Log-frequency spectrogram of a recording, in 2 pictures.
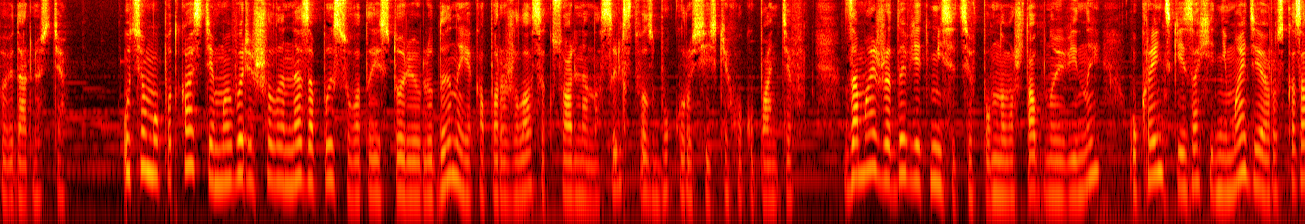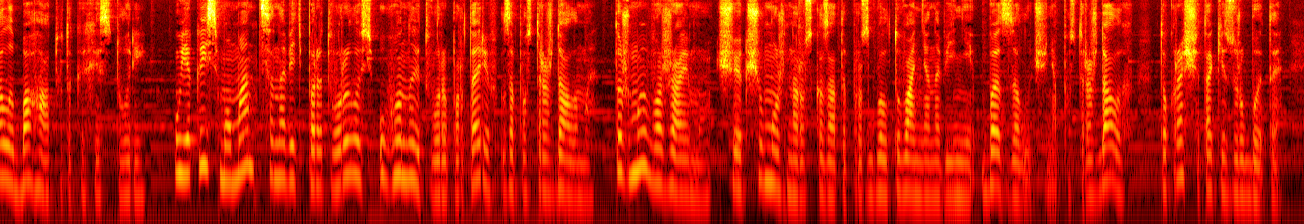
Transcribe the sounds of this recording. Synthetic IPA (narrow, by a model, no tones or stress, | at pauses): t̪pɔʋʲid̪ɑlʲnɔsʲtʲi | ut͡sʲɔmʊpɔd̪kɑsʲtʲimɪʋɪɾʲiʃɪlˠɪnɛzɐpɪsʊʋɐt̪ɪist̪ɔɾʲijʊlʲʊd̪ɪnɪjɐkɑpeɾeʒɪlˠɑseksʊɑlʲnɛnɐsɪlʲst̪ʋɐzbɔkʊɾɔsʲijsʲkɪxɔkʊpɑnʲtʲiw | zɐmɑjʒɛd̪ɛʋʲjɐtʲmʲisʲɐt͡sʲiwpɔwnɔmɐʃt̪ɑbnɔjiʋʲijnɪ | ukɾɐjinʲsʲkʲizɑxʲidʲnʲimɛdʲijɐɾɔskɐzɑlˠɪbɐɦɑt̪ɔt̪ɐkɪxist̪ɔɾʲij | ujɐkɪjsʲmɔmɛnt̪̚sɛnɑʋʲitʲpe̞ɾe̞t̪ʋɔɾɪlˠɔsʲuɦɔnɪt̪ʋɔɾepɔrt̪ɛɾʲiwzɐpɔst̪ɾɐʒd̪ɑlˠɪmɪt̪ɔʒmɪʋːɐʒɑjemɔʃt͡ʃɔjɐkʃt͡ʃɔmɔʒnɐɾɔskɐzɑt̪ɪpɾɔzɣʋɐlˠt̪ʊʋɑnʲːɐnɐʋʲijnʲḭbɛzːɐlˠṵt͡ʃenʲːɐ̰pɔ̥st̪ɾɐʒd̪ɑlˠɪx | t̪ɔkɾɑʃt͡ʃɛt̪ɑkizɾɔbɪt̪ɪ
